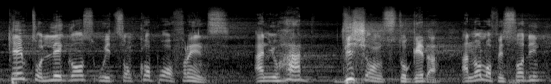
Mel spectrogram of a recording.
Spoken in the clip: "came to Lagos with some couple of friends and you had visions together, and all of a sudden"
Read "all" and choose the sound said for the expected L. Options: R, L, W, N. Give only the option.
L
